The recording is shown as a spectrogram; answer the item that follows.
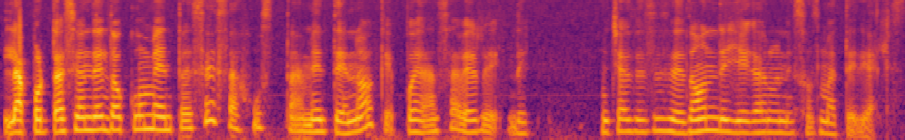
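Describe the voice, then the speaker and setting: Speaking in a dry radio studio, a Mexican historian with a Mexican Spanish accent gives long explanations as an interview guest, full of fillers and restarts. She has a gravelly, medium-pitched voice with a steady tone and moderate pace.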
